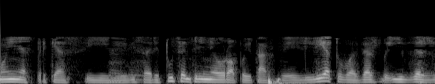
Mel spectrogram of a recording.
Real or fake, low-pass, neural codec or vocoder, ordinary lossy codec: real; 3.6 kHz; none; MP3, 16 kbps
